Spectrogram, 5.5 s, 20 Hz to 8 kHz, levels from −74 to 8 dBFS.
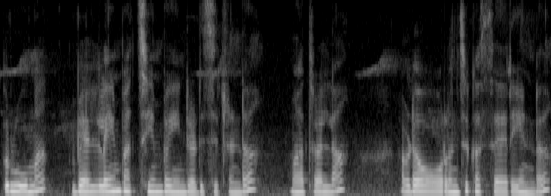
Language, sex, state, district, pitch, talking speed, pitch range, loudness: Malayalam, female, Kerala, Wayanad, 240 Hz, 110 wpm, 230-255 Hz, -15 LUFS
